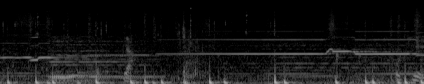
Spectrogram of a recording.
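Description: Horse hooves clip-clop in a steady walking rhythm in Star Stable Online, close and clear, with a faint whistle-like tone running beneath.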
